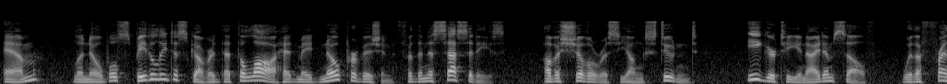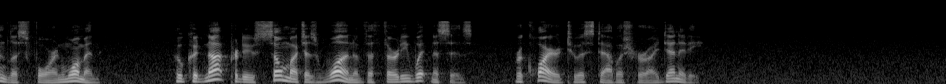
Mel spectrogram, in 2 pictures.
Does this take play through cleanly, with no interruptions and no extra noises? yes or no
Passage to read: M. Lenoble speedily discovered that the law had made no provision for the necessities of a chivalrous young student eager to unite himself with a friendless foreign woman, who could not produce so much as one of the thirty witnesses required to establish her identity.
yes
